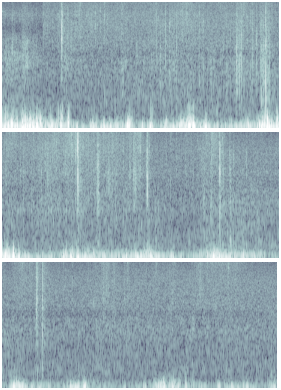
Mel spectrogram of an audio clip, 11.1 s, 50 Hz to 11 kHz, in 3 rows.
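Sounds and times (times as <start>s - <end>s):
low rumbling: 0.0s - 10.5s
footsteps through long grass: 0.0s - 11.0s.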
